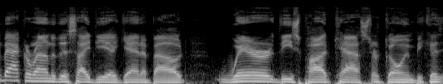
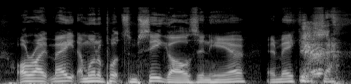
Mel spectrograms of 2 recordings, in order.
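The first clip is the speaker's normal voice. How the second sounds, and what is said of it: Bad put-on Australian accent. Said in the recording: “you should not do the Australian accent ... Badly.”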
